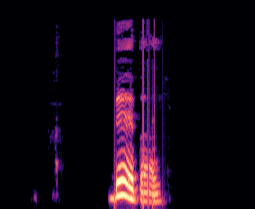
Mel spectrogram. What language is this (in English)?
Laz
